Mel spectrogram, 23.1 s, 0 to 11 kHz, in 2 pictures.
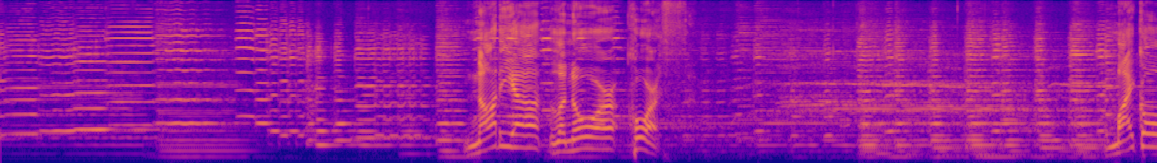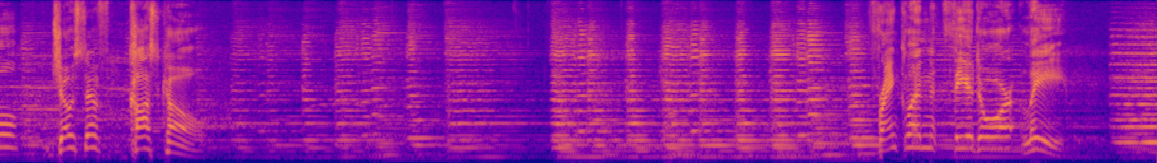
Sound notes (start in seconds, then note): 0.1 triumphant music; 7.6 audience cheers; 14.2 triumphant music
